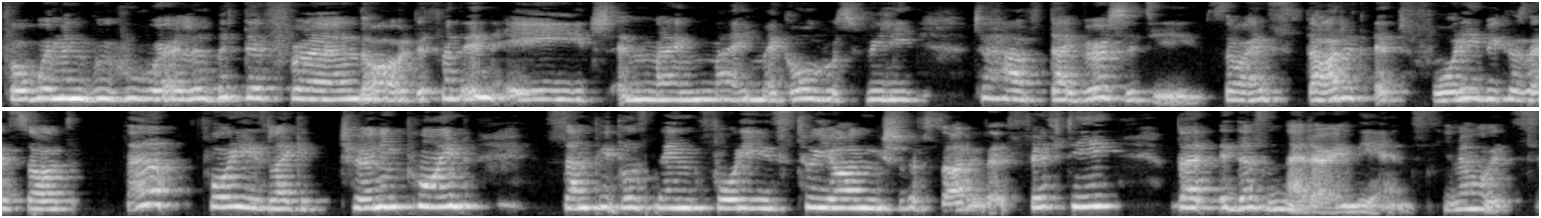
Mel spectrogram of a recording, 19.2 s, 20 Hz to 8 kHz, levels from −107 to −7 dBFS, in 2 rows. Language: English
